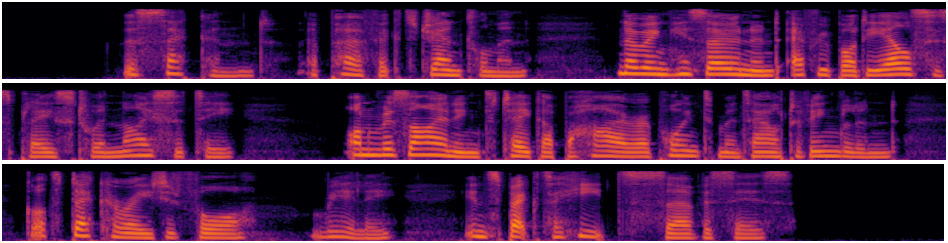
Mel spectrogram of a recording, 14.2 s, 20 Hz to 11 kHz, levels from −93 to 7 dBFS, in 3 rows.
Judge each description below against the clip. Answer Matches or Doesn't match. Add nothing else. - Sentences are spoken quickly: Doesn't match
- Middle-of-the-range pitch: Doesn't match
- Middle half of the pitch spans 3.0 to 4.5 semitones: Matches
